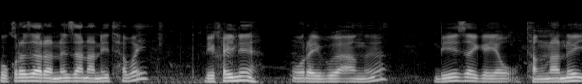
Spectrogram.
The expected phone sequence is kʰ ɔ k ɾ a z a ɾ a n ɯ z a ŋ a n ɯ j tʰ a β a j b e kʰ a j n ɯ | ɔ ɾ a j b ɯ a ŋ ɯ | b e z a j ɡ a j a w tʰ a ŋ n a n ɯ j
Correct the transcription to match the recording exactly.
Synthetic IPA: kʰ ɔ k ɾ a z a ɾ a n ɯ z a n a n ɯ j tʰ a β a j b e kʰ a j n ɯ | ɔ ɾ a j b ɯ a ŋ ɯ | b e z a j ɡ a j a w tʰ a ŋ n a n ɯ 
